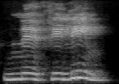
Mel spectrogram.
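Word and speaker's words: Nephilim: es la palabra nepil con n de Nancy y pH intermedia Ne pilim se pronuncia nefilim en el original hebreo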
